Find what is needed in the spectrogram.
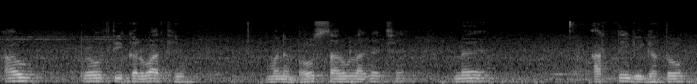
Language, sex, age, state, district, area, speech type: Gujarati, male, 30-45, Gujarat, Narmada, rural, spontaneous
